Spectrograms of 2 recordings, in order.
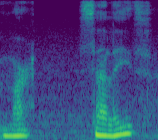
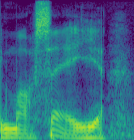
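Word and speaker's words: Marseille: how you pronounce it but you can say Marse Mar the typical French pronunciation Mar so what's the point of all the letters is mar what's the what do you need the L and the r for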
